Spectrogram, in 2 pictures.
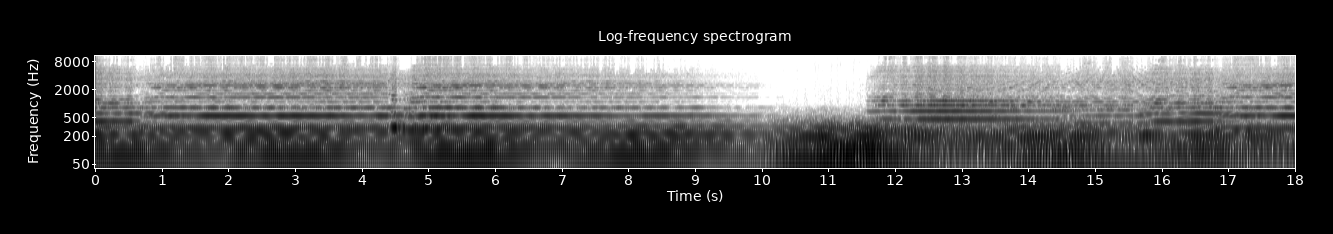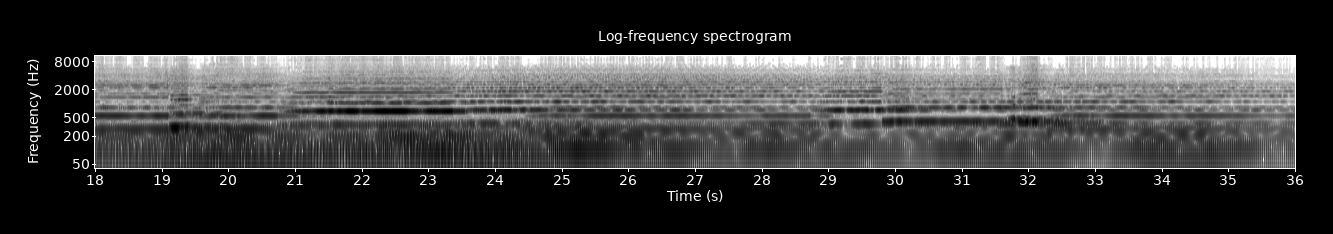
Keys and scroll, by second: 3.1 ctrl+t, 17.2 ctrl+t, 29.7 ctrl+t.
